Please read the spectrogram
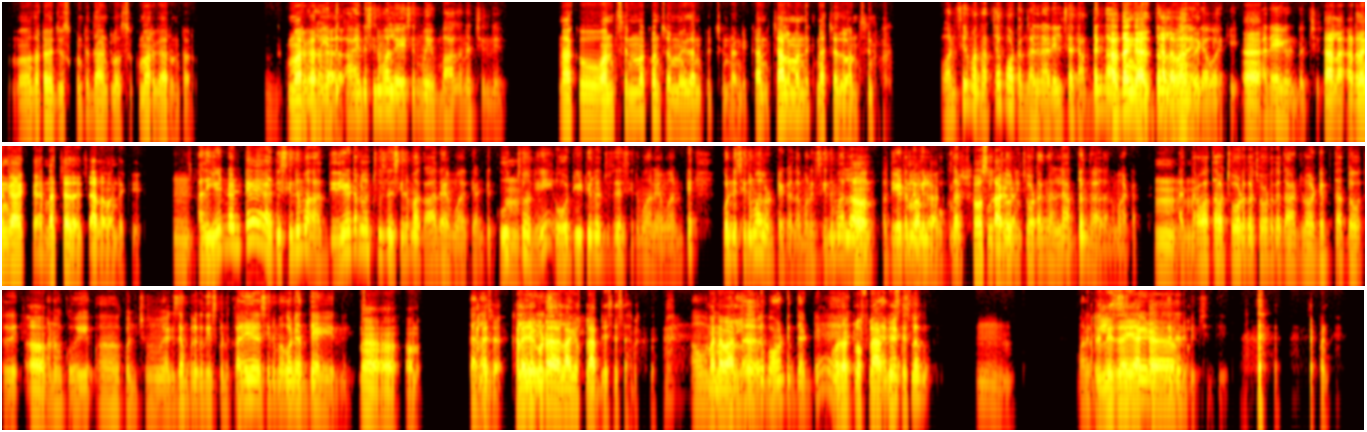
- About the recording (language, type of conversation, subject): Telugu, podcast, సినిమాకు ఏ రకమైన ముగింపు ఉంటే బాగుంటుందని మీకు అనిపిస్తుంది?
- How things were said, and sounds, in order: in English: "థియేటర్‌లో"; in English: "ఓటీటీలో"; in English: "థియేటర్‌లోకి"; in English: "షో‌స్‌లాగా"; in English: "డెప్త్"; in English: "ఎగ్జాంపుల్‌గా"; in English: "ఫ్లాప్"; giggle; in English: "ఫ్లాప్"; in English: "క్లైమాక్స్‌లో"; in English: "సింక్"; in English: "రిలీజ్"; chuckle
